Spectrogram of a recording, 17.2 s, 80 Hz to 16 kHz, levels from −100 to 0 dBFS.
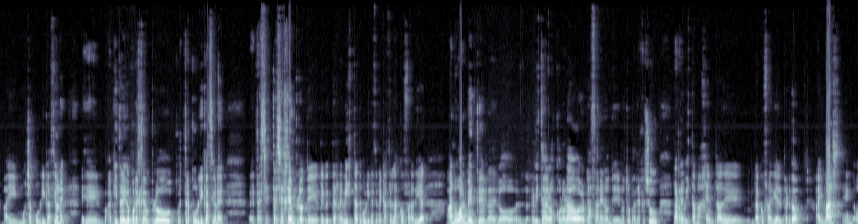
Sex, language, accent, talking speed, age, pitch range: male, Spanish, Spanish, 175 wpm, 30-49, 125-165 Hz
